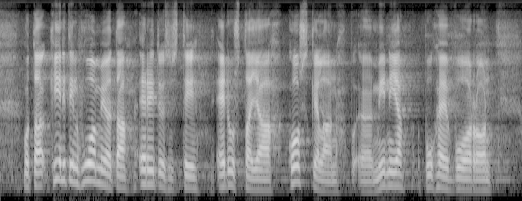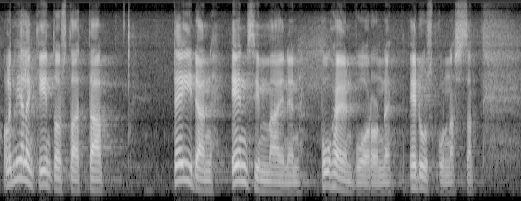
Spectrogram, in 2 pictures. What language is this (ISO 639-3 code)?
fin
